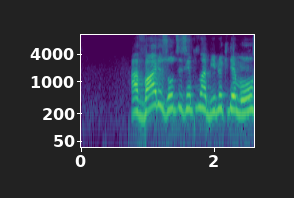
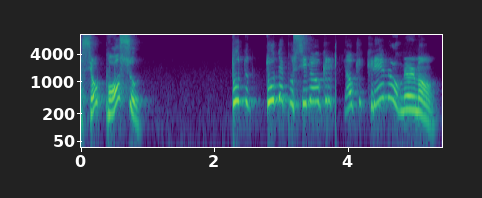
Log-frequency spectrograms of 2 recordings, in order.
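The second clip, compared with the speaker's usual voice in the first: higher, incredulous, then gently dropping; Jesus retorting; 6 semitones higher than usual. Retold or imitated. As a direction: toss the question back, then soften. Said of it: "olha pra ele e fala assim". (Jesus respondendo incrédulo ao pai)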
